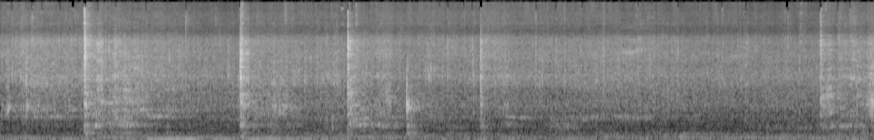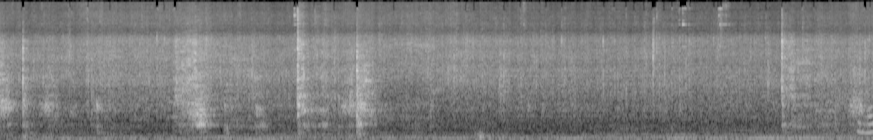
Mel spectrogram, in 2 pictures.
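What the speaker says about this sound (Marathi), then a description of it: "बटाटे आता आपण परता लागलो आहे" Potatoes, thinly sliced for a yellow potato bhaji, are sautéed in a small kadhai and stirred with a spatula: a steady sizzle with repeated scraping strokes and clinks, close and fairly loud, with no talking.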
